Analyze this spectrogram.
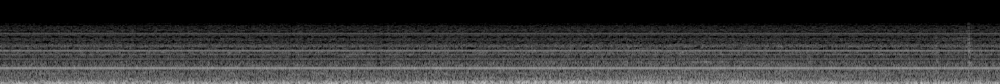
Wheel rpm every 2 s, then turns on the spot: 0, 0, 0, 0, 0.
none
